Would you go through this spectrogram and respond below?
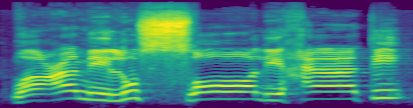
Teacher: صاد کو پر رکھیں گے، موٹا حرف ہے، بہت زیادہ موٹا کرنا ہے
